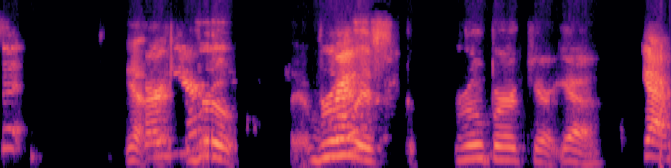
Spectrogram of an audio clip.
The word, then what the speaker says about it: Rugh: so Rugh, R-U-G-H, if you want to read is that how you pronounce it? Yeah, Bergier? Rue is Rue Bergier, yeah.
